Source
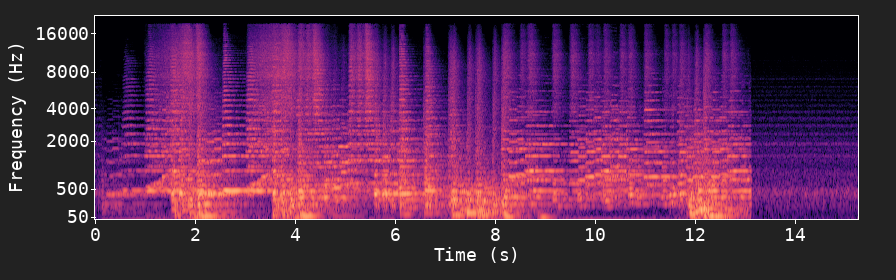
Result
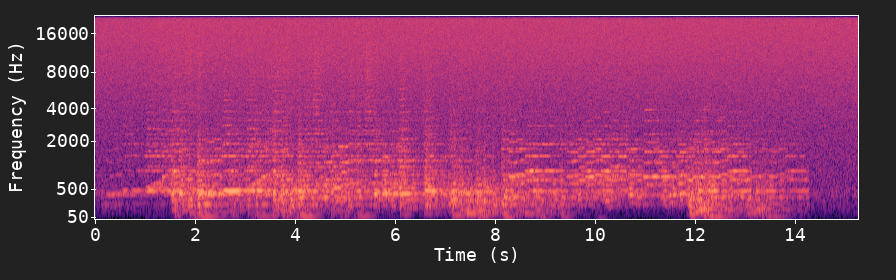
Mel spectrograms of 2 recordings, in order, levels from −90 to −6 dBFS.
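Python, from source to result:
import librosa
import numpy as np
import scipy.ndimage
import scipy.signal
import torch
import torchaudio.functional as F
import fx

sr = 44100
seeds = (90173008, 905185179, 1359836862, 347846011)

p1 = fx.high_shelf(x, sr, hz=2500.0, db=-11.5)
p2 = fx.quant_dither(p1, sr, seeds[0], bits=6, dither='triangular')
p3 = fx.highpass(p2, sr, hz=450.0, slope=6)
p4 = fx.high_shelf(p3, sr, hz=6000.0, db=11.5)
p5 = p4 + fx.echo_single(p4, sr, ms=1156, db=-7.5, dry=0)
y = F.gain(torch.from_numpy(p5), 1.5).numpy()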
